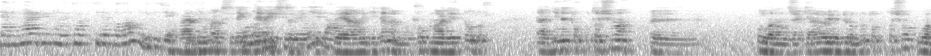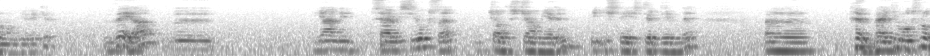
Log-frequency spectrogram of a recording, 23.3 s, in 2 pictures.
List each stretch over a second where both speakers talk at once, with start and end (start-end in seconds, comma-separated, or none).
2.0-4.3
